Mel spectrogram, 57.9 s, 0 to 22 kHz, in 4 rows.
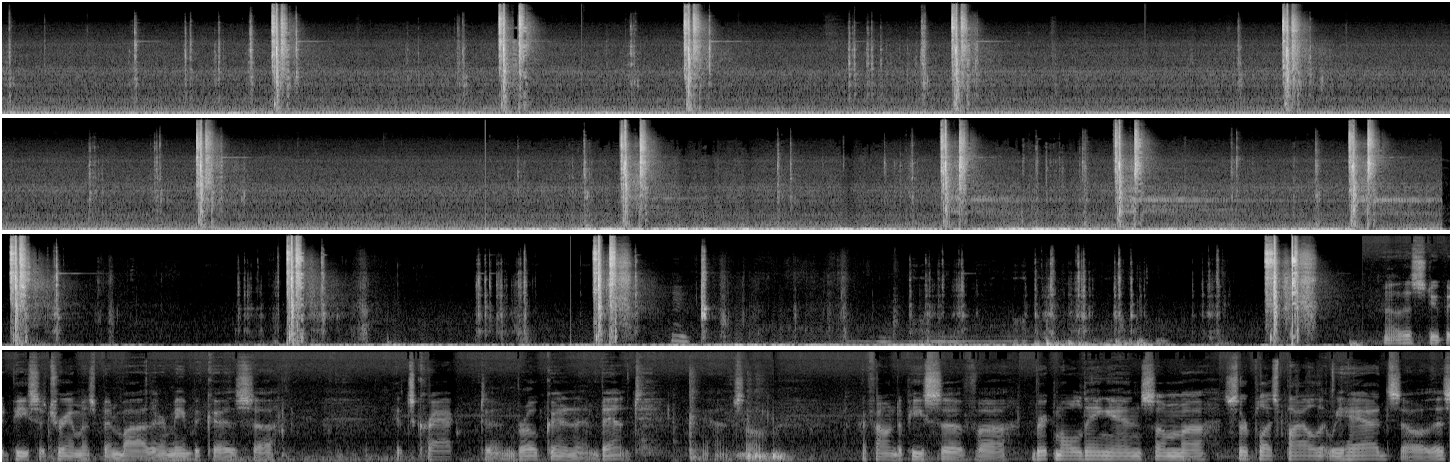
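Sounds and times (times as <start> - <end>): generator droning: 0.0 - 57.9
nail gun shots: 2.5 - 3.2, 4.6 - 5.6, 6.8 - 7.4, 8.4 - 10.0, 12.8 - 13.4, 16.0 - 17.0, 20.6 - 21.3, 23.8 - 24.6, 25.6 - 26.9, 27.9 - 29.7, 31.7 - 32.6, 34.8 - 35.6, 41.6 - 42.3.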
